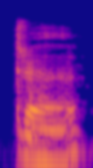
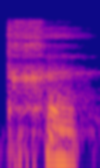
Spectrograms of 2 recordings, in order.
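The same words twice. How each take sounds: First: The R sounds like an English R. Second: The R sounds like a French throat R. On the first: The speaker calls it wrong. "T R is not tre" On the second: The speaker calls it right. "but tre"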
